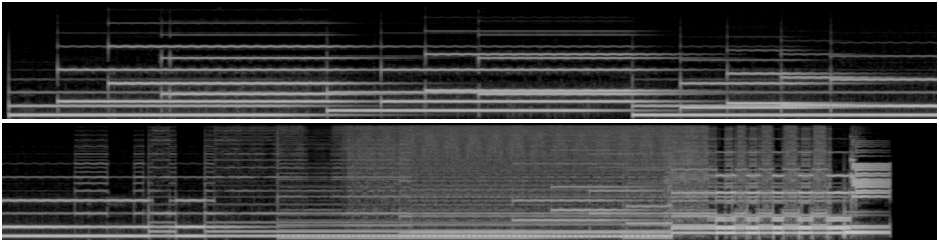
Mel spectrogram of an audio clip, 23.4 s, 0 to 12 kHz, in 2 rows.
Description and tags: Yamaha PSS-370 - Sounds Row 4 - 05
Recordings of a Yamaha PSS-370 keyboard with built-in FM-synthesizer
Keyboard, FM-synthesizer, Yamaha, PSS-370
